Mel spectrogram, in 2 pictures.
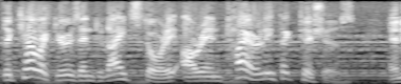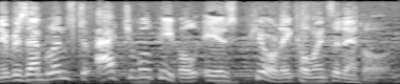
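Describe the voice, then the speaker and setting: A man's voice: on the high side, big pitch swings, fast talker. A man announcing in scripted 1940s radio style, reading closing credits, with organ music behind him. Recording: dull vintage radio recording with music.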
